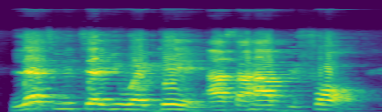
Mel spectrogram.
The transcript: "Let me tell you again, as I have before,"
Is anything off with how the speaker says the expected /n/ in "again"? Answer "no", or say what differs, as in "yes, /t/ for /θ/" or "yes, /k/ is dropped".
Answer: no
